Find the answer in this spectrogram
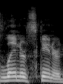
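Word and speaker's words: Lynyrd Skynyrd: this is actually a 33 and a third pronounced Leonard Skinner this is not the 45 RPM is discontinued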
